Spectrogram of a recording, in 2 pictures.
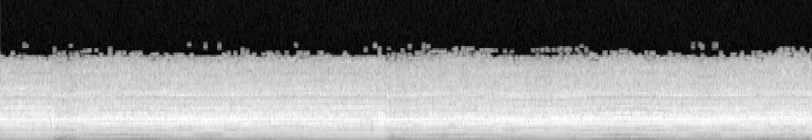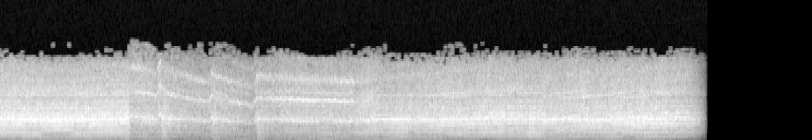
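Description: A racing car's engine screams at high revs and shifts through gears.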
